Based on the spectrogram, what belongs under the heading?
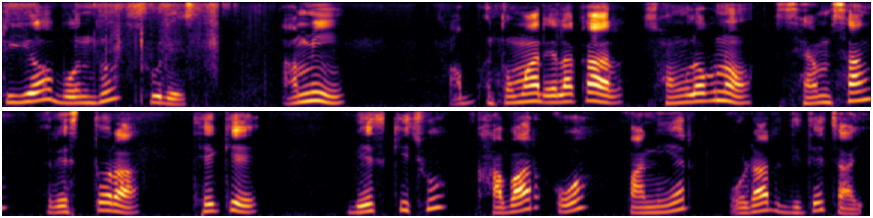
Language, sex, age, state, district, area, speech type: Bengali, male, 18-30, West Bengal, Jalpaiguri, rural, spontaneous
